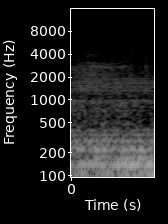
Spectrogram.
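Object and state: Nothing is struck.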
